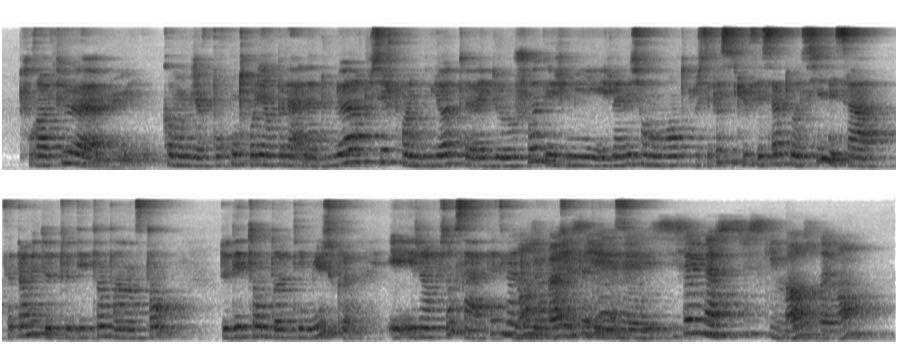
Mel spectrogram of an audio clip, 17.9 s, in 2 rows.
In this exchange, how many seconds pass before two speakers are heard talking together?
14.0 s

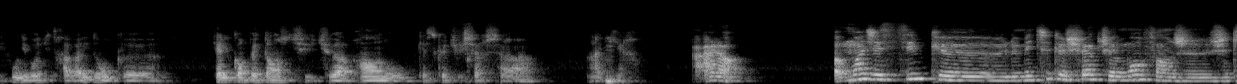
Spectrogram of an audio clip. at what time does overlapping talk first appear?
none

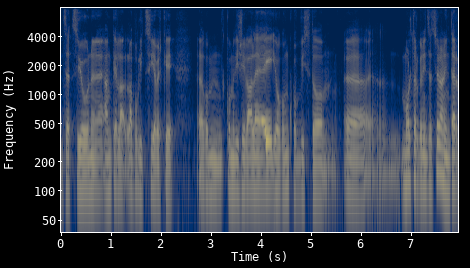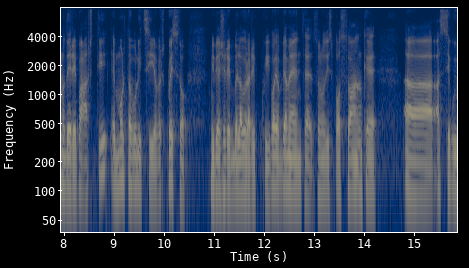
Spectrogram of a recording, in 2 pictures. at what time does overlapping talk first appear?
none

